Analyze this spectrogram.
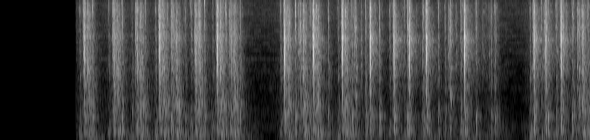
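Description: Typewriter keys striking in quick runs of clacks as letters are typed out. The strikes start just under a second in and break off briefly twice, about two and a half seconds in and just after five seconds.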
